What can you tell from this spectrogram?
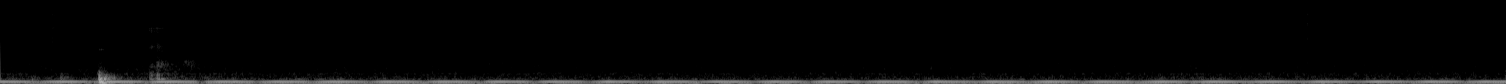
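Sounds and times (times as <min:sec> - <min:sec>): low hum through a wall: 0:00.0 - 0:15.0.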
